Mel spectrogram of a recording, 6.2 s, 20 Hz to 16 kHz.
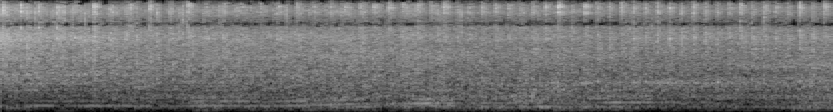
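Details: Postwar Lionel 671 turbine toy steam locomotive (686 steamer, 671W tender), after 25 years in storage, then cleaned, overhauled and adjusted with smoke fluid added, runs 2–3 minutes: steady even whirring hum, no catches, knocks or surging. Normal running.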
